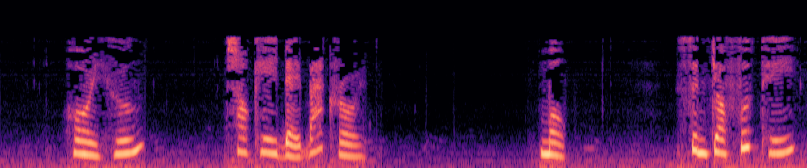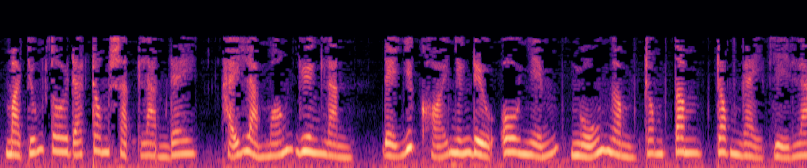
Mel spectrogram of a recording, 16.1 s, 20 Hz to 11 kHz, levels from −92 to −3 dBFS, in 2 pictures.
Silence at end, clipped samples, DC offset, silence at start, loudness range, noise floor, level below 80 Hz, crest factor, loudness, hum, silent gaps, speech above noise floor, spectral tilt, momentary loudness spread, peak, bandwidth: 0 s; under 0.1%; under 0.1%; 0.65 s; 6 LU; -57 dBFS; -44 dBFS; 18 dB; -21 LUFS; none; none; 37 dB; -10 dB/octave; 7 LU; -4 dBFS; 5.8 kHz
